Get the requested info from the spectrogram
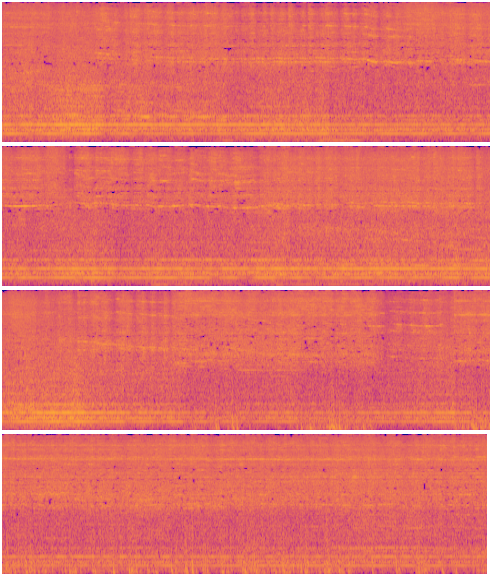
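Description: A grinding machine running steadily: a constant motor hum under the hiss and scrape of the grinding wheel working metal, with a faint wavering whine.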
